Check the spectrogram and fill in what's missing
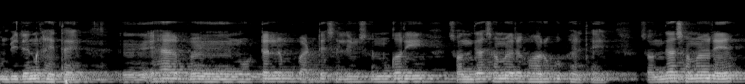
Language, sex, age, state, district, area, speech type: Odia, male, 18-30, Odisha, Khordha, rural, spontaneous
